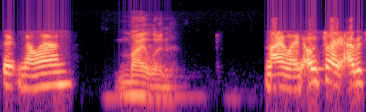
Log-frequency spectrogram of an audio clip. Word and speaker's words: Milan: what is going to be like the price difference of the French Quarter to, how did you pronounce it? Milan? Milan.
